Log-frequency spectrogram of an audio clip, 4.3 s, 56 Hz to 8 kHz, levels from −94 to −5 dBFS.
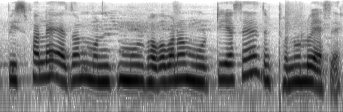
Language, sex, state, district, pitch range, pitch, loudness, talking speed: Assamese, female, Assam, Sonitpur, 215-235 Hz, 230 Hz, -15 LUFS, 140 wpm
